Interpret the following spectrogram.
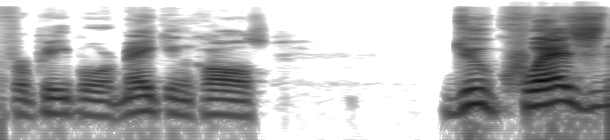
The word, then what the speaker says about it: Duquesne: people or making calls Duquesne D Carlin how many times seriously how do you say it you're right yeah du Kane to K it's in Pittsburgh say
